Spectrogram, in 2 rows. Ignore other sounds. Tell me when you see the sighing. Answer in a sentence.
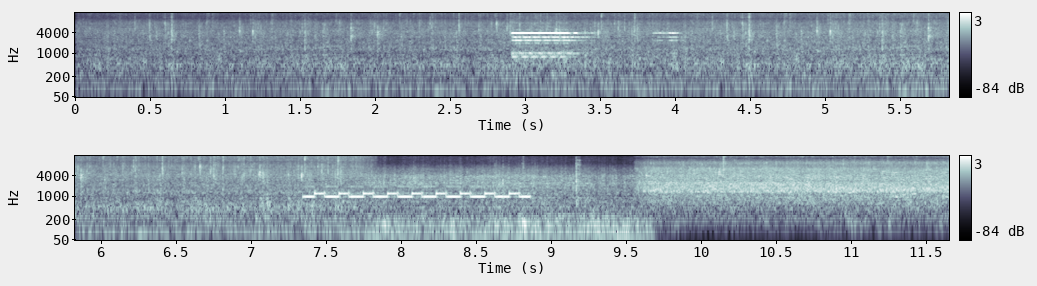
You can't hear the sighing here.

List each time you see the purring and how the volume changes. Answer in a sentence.
You can't hear the purring here.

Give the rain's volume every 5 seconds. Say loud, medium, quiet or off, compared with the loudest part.
medium, medium, loud.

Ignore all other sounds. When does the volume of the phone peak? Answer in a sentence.
The volume of the phone peaks at 3 seconds.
